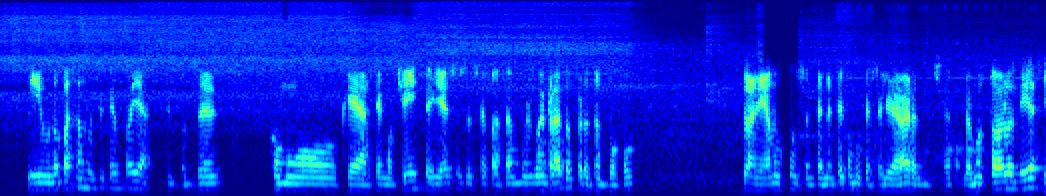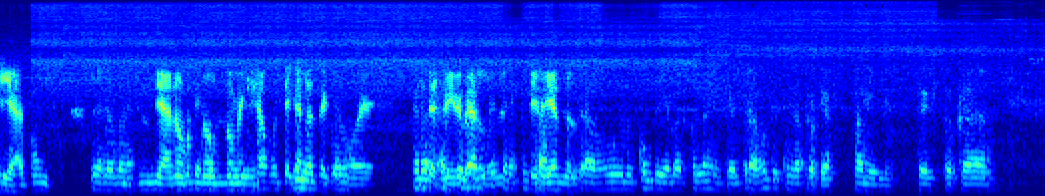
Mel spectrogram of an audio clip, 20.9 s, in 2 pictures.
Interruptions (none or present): present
